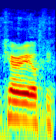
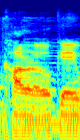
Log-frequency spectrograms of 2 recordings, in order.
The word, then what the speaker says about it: karaoke: karaoke club is BAS I'm just going to call it karaoke because it's a lot easier to say than Koke which I know that's technically how it's pronounced but here in America we say karaoke so whatever um yeah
